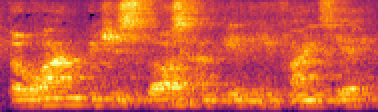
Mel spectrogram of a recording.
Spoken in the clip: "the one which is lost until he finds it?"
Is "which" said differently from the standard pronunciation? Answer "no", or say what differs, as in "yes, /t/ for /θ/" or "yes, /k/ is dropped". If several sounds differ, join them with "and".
no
